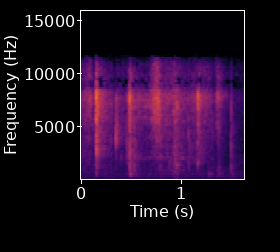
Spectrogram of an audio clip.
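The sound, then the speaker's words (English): Crisp paper crinkling and creasing, a quick series of sharp rustles and soft snaps as a sheet is folded in half while making a stunt paper airplane, with no voices. “Okay, so now we've got this tab down, and now we're going to fold this guy in half.”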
